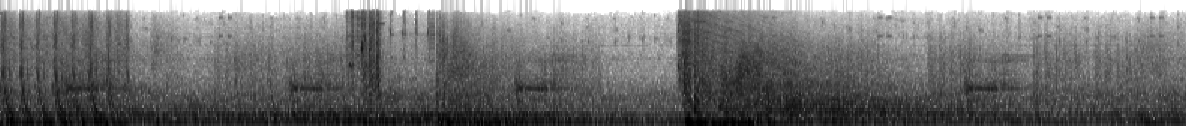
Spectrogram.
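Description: Gunfire and blasts in the Mech Arena video game, repeated rapid weapon volleys and booming impacts with a heavy explosion midway, loud and layered.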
